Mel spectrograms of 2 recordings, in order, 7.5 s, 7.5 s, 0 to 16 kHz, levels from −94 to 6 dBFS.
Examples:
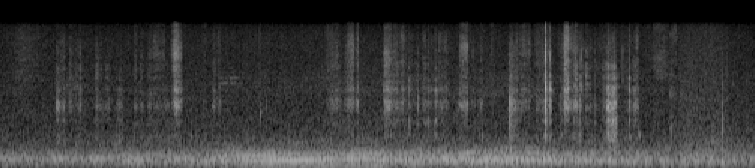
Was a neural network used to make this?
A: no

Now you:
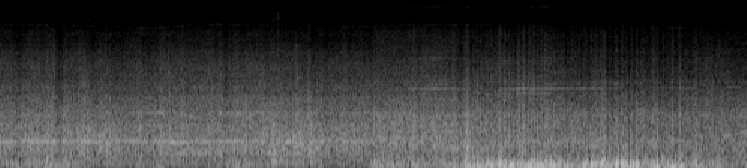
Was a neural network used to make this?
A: no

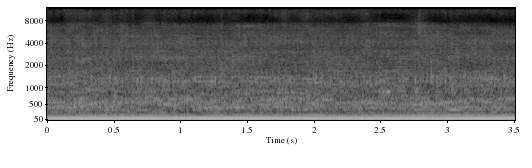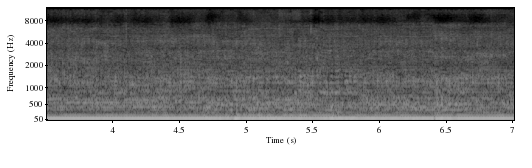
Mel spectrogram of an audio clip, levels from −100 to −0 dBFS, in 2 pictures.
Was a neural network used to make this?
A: yes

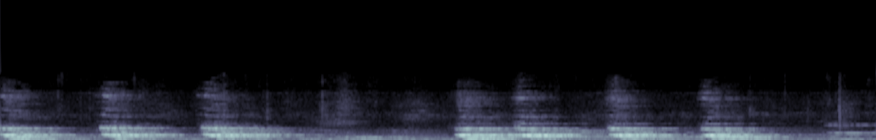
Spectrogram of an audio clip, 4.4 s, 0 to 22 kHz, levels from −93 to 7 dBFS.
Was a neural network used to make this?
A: no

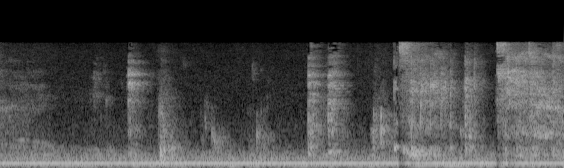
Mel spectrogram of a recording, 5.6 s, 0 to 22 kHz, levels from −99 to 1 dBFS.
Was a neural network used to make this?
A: no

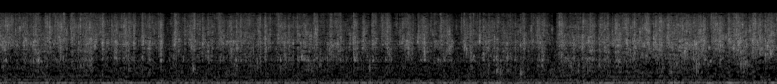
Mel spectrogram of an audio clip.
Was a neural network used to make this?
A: no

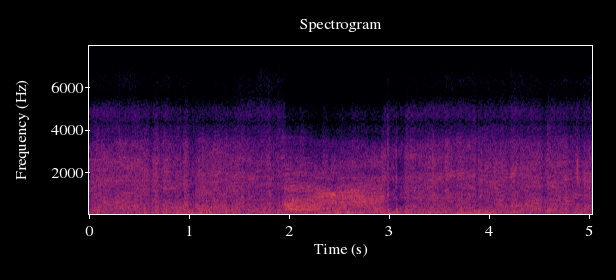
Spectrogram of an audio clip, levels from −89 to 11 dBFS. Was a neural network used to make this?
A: yes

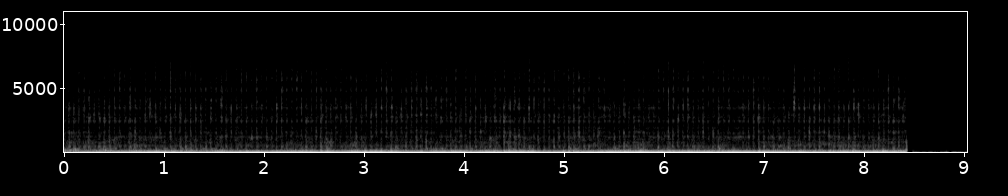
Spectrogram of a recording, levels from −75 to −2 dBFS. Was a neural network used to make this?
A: yes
